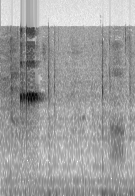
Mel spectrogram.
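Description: A short, steady, high whistling tone, under half a second long, over a faint breathy hiss, followed by a few faint clicks.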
